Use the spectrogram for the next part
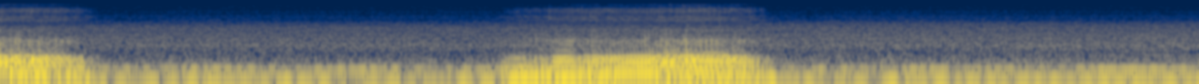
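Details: Snoring during sleep: two slow, rough, low snoring breaths over a steady room hum; ordinary snoring, snore ASMR audio.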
